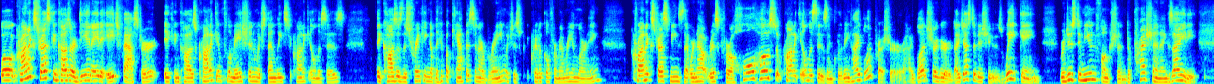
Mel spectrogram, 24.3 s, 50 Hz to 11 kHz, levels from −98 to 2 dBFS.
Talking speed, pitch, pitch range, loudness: 170 wpm, 175 Hz, 155-215 Hz, -24 LUFS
